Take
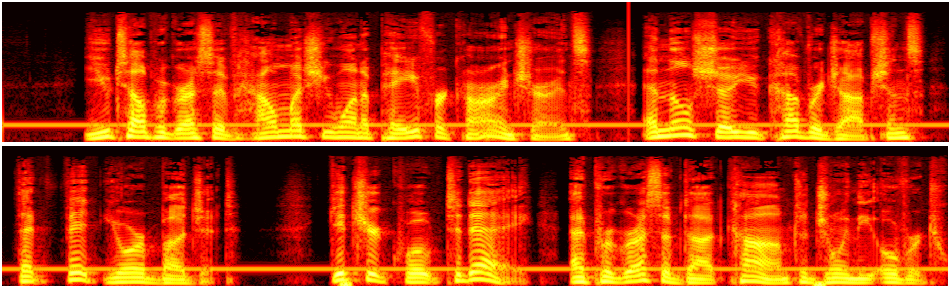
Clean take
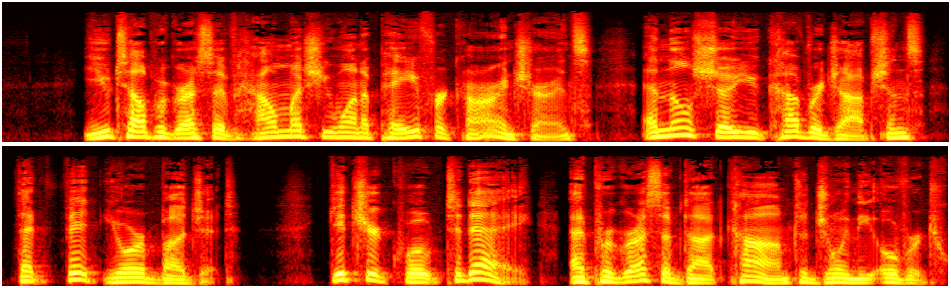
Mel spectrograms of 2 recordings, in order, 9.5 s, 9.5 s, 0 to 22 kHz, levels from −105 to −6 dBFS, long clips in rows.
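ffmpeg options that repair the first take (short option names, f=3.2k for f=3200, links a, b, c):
-filter_complex "[0:a]adeclick=t=4,bandreject=f=490:w=30,asplit=3[a][b][c];[a]afade=t=out:st=6.41:d=0.02[d];[b]highpass=f=140:w=0.5412,highpass=f=140:w=1.3066,afade=t=in:st=6.41:d=0.02,afade=t=out:st=6.53:d=0.02[e];[c]afade=t=in:st=6.53:d=0.02[f];[d][e][f]amix=inputs=3:normalize=0,asplit=3[g][h][i];[g]afade=t=out:st=8.78:d=0.02[j];[h]highpass=f=140:w=0.5412,highpass=f=140:w=1.3066,afade=t=in:st=8.78:d=0.02,afade=t=out:st=8.9:d=0.02[k];[i]afade=t=in:st=8.9:d=0.02[l];[j][k][l]amix=inputs=3:normalize=0"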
